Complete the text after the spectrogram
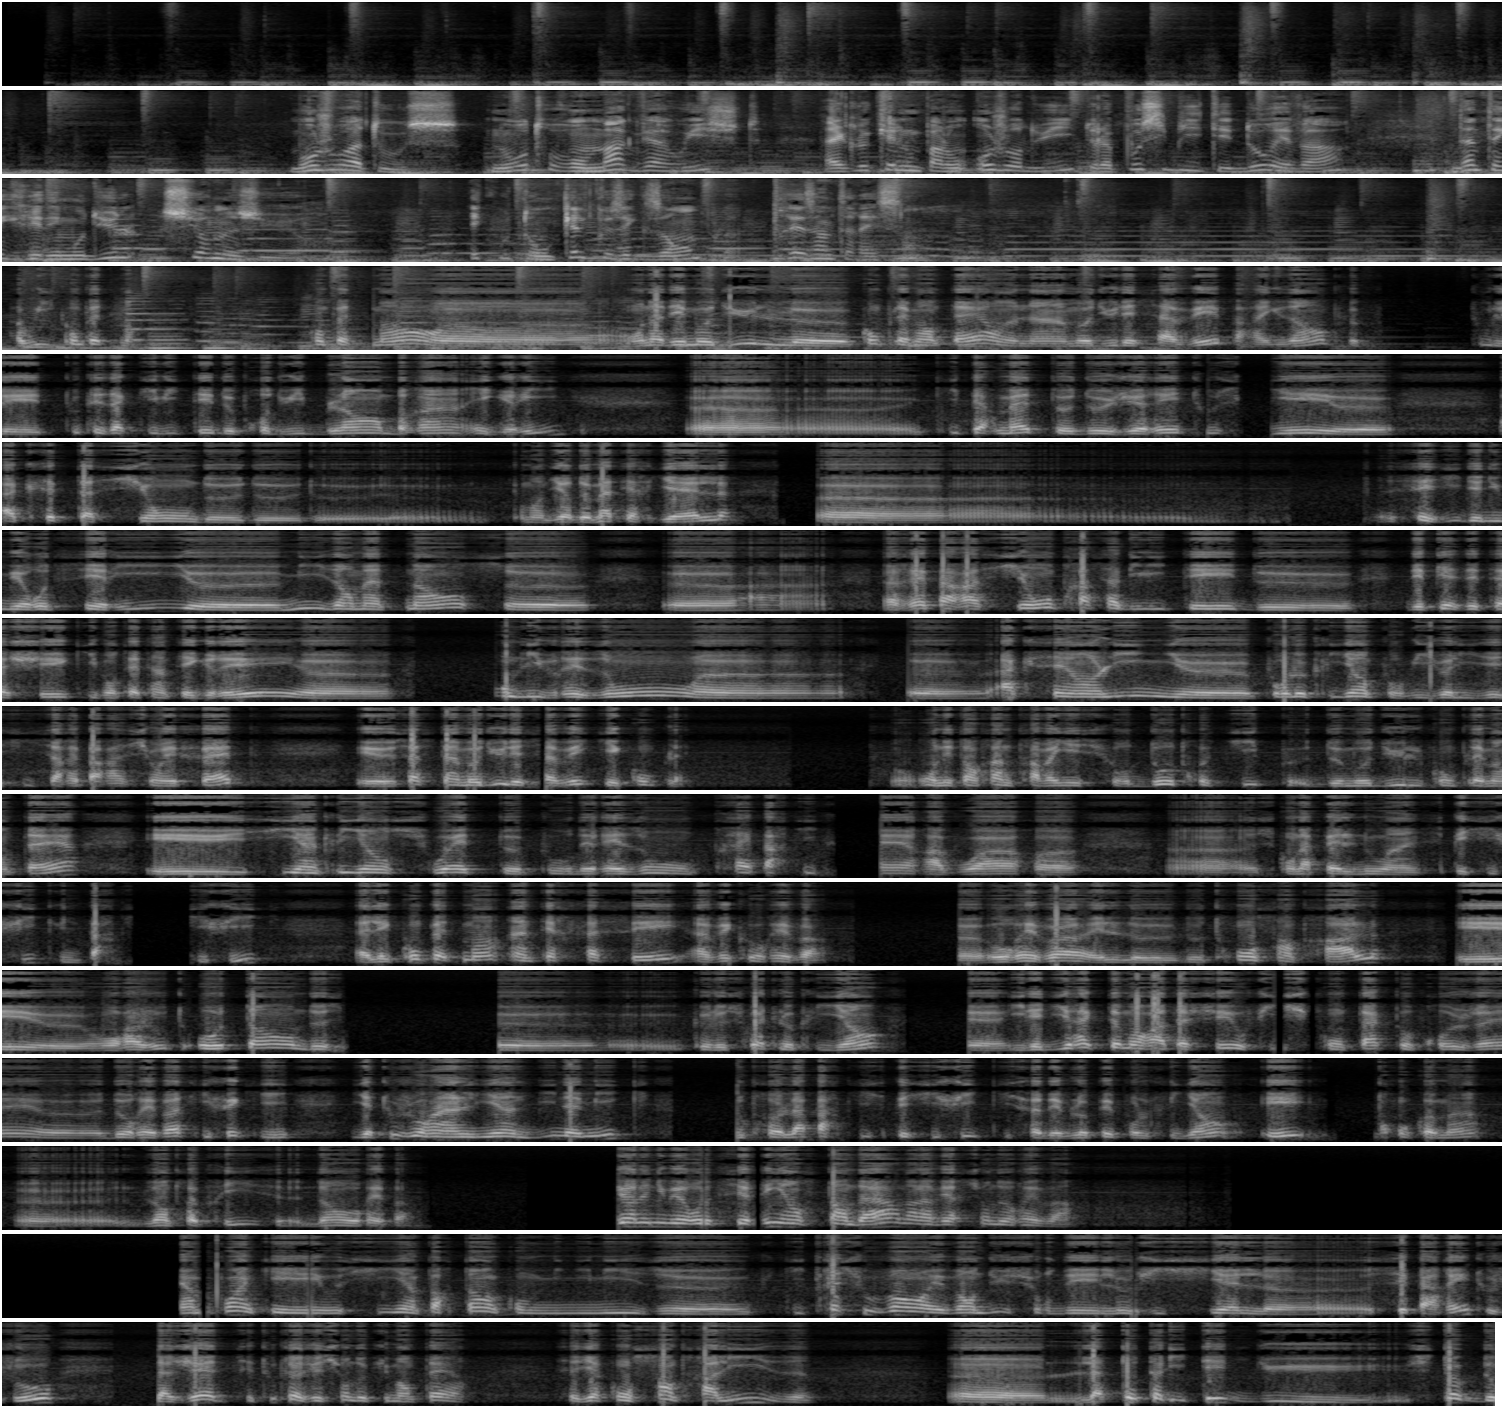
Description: Quatri�me partie de l'entretien portant sur le logiciel de gestion Oreva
